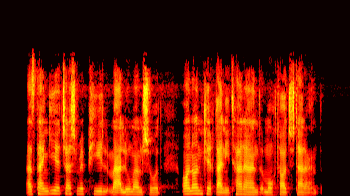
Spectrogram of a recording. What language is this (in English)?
Persian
